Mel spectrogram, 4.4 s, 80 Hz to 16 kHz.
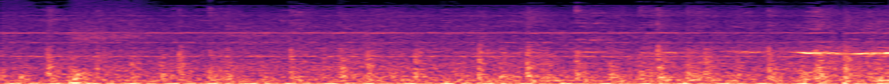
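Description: A train rolling along in The Walking Dead: Season 1 video game, a steady low rumble with a faint, regular clickety-clack of wheels running continuously throughout.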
